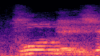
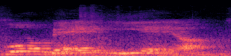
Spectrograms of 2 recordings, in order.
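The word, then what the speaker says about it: gourmet: 구어맷이 아니야. 발음은 구어매이에요. 구어매이.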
